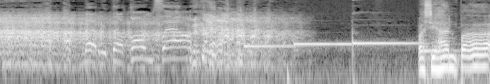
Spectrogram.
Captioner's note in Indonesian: tertawa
